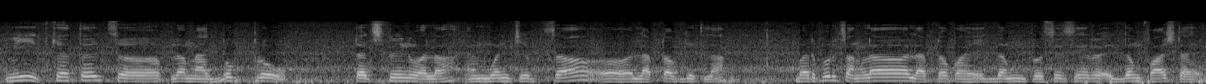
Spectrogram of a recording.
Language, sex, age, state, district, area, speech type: Marathi, male, 60+, Maharashtra, Yavatmal, urban, spontaneous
